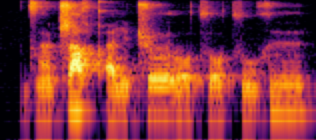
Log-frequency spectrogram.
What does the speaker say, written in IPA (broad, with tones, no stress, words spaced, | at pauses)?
d͡zɐ̃˨ʈ͡ʂa˦χqʼiː˨ ʈ͡ʂɵː˦ lo˨t͡so˨ t͡su˨xɨː˦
